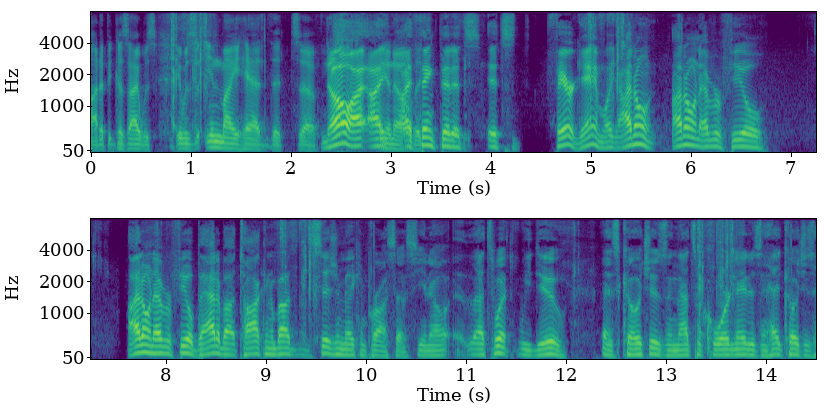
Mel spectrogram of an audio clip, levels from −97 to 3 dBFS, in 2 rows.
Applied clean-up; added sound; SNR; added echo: neural mask model Resemble Enhance denoiser.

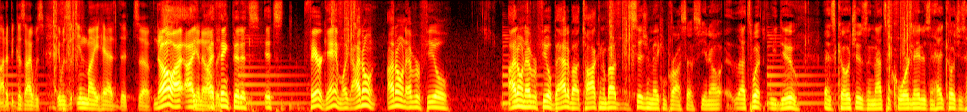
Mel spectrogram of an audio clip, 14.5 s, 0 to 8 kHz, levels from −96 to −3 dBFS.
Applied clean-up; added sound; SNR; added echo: none; Guitar + Chewing, mastication; 18 dB; none.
